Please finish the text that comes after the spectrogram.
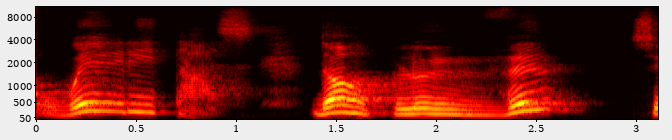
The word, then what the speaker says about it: veritas: du mot latin Veritas on écrit veréritas mais prononce Veritas donc le Ve se prononce en latin alors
